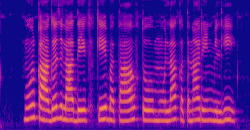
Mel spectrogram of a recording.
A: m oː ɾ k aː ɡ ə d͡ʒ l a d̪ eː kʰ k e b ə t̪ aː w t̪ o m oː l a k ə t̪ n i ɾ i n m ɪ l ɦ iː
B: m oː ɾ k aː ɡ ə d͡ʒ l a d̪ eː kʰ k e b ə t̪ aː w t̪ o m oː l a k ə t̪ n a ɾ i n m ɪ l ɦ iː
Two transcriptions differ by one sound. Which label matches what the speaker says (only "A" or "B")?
B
